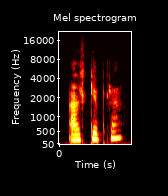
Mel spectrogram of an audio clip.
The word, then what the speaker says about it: álgebra: Álgebra.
